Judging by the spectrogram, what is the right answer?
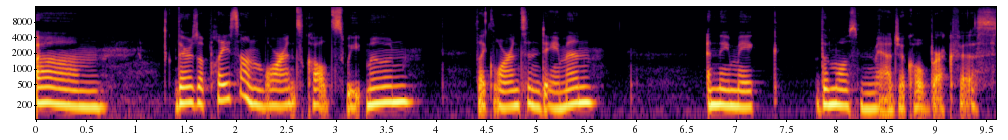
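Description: A woman with a Midwestern US accent speaks at a fairly slow pace with long, frequent pauses. Her pitch is medium and her intonation fairly even. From US Midwest. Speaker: food and drink journalist. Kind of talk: casual chat.

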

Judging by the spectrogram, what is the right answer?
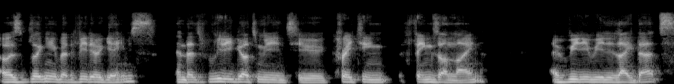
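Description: A man speaks in a French accent at medium pitch and a moderate pace. His intonation is monotone and flat, against a quiet background. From France. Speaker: fashion brand founder. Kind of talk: interview, casual chat. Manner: halting, filler words.

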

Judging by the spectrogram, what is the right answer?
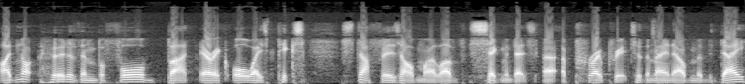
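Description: A man's very deep, low voice in an Australian accent, at a moderate pace with ordinary pitch variation and a dry, close sound with no echo. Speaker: podcast host. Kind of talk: casual chat. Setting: Skype call.

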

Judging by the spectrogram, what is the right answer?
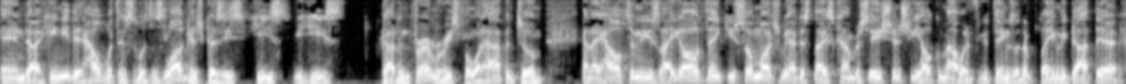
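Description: A man talks at a very fast clip in a New York accent, his loudness staying very even. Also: medium pitch for a man, ordinary pitch variation. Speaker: attorney. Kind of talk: interview.

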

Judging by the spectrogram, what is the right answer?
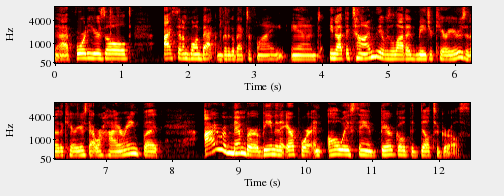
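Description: The recording is very clean, with a silent background. A woman with an unremarkable speaking voice talks at a moderate pace and a medium pitch. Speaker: flight attendant. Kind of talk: interview.

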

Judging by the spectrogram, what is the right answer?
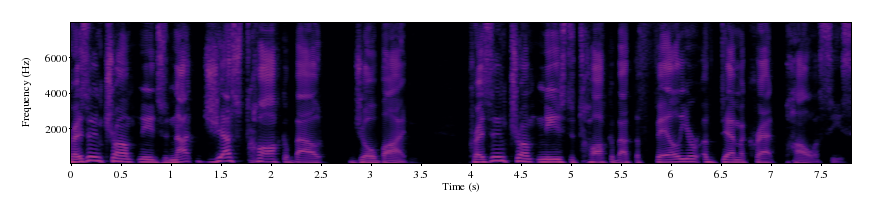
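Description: On a very clean recording with a silent background and a dry, close sound with no echo, a man speaks at a moderate pace and medium pitch in an animated tone, with lively intonation and very even loudness. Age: 50s. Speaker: political commentator, podcast host. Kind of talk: casual chat.

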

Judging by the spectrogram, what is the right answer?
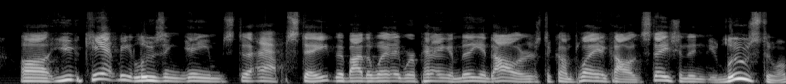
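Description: Delivered at a moderate speed, an ordinary speaking voice carries ordinary pitch variation. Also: man, fairly high pitch for a man. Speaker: college football reporter. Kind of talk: casual sports talk interview.

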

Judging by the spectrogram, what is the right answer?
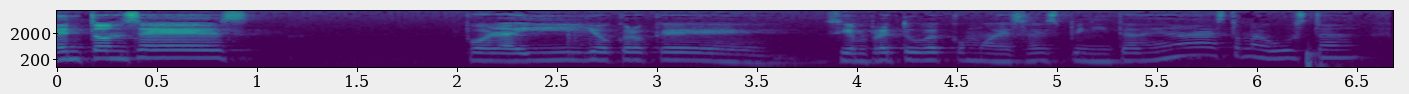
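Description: Here a woman has an unremarkable speaking voice at a medium pitch. Her pitch variation is ordinary. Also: fairly slow pace. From Tamaulipas, northern Mexico. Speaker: radio announcer and comedian. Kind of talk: interview.

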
